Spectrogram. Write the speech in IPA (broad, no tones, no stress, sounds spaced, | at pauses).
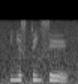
ʎ ə s k ɛ ʎ s e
